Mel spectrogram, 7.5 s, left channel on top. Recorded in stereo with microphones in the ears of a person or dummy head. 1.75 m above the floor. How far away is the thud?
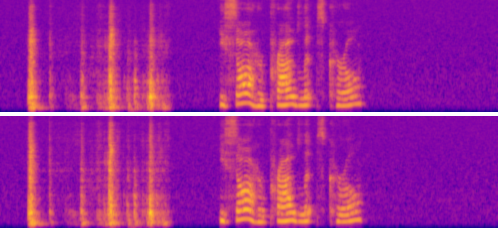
About 2 m.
